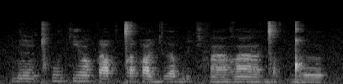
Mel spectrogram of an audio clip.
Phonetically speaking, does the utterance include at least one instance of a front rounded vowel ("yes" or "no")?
no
